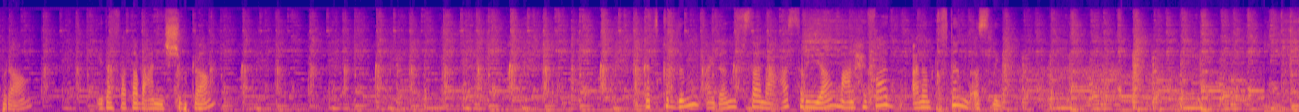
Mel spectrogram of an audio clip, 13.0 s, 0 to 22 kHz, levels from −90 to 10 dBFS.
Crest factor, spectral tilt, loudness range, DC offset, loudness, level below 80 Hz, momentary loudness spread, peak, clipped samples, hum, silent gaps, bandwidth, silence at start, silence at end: 20 dB; -3.5 dB/octave; 6 LU; under 0.1%; -22 LUFS; -48 dBFS; 11 LU; -2 dBFS; under 0.1%; none; none; over 20 kHz; 0 s; 0 s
